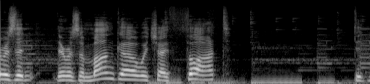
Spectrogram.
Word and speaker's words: manga: the thing about manga we call it manga but the prep pronunciation is actually manga and when they first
